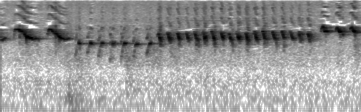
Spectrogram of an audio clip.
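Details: Song of a one-year-old German Roller-split canary: a few falling whistles lead into a low sustained trill, then a faster rolling trill that climbs and ends in high bright notes.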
